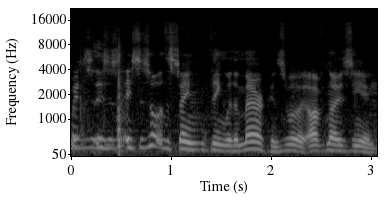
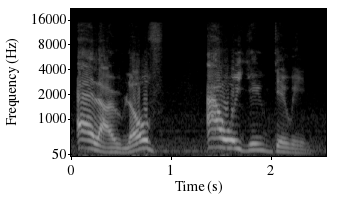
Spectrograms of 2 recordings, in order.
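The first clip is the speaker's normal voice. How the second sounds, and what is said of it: Stereotyped put-on British accent. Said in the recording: “they try and do a British accent, and they always go the”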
